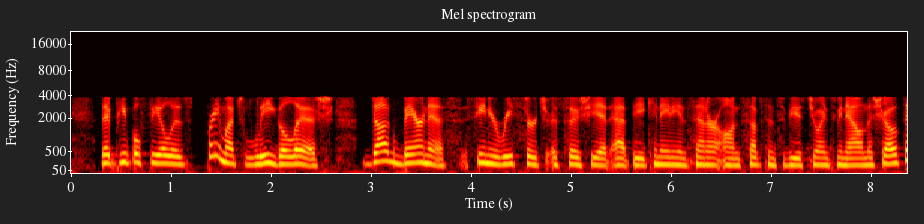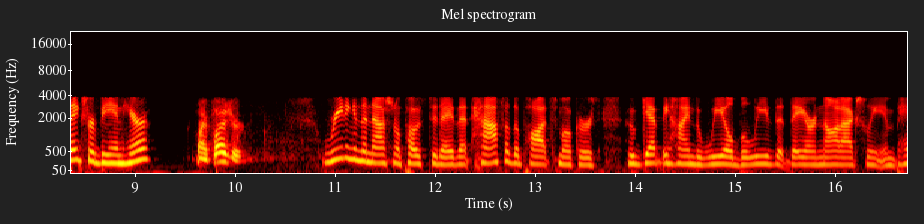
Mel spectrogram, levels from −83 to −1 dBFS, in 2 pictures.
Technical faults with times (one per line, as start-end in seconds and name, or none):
none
